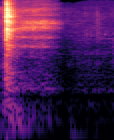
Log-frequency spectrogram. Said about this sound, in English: Oh, close the door.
